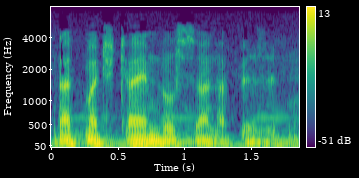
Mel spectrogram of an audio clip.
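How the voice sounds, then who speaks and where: An actor playing a commanding police captain giving a measured, methodical briefing, in 1950s radio drama style, on a dull lo-fi old radio broadcast. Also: male voice, rumbling low, gravelly, music in the background. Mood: grim.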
